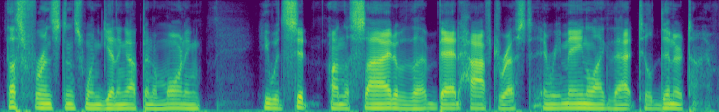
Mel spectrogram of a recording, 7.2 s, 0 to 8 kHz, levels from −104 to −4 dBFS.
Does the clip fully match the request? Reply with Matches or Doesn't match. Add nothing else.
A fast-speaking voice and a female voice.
Doesn't match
